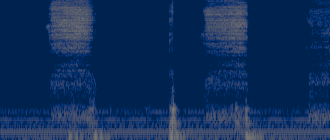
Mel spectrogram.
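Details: Wild barn owl nestling in a nest box while eating large rabbit remains; three or four short rasping hisses, separated by a sharp knock and low thuds, over constant mains-like hum.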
